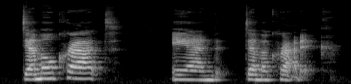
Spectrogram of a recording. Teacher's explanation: the stress is on the first syllable for democrat and democratic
